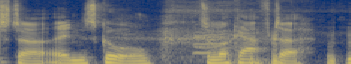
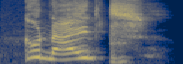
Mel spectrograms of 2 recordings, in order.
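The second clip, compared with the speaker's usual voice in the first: very high, taunting, mocking, insincere sarcastic tone. Retelling the demon's farewell during the story, imitating a mocking good night. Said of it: "a merely mocking good night".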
